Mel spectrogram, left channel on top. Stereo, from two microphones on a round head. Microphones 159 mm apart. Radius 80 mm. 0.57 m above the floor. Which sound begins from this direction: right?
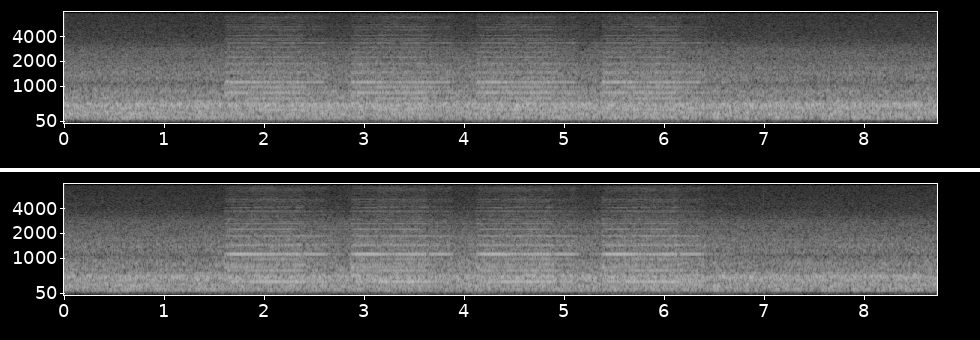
A buzzer, at 1.6 s.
